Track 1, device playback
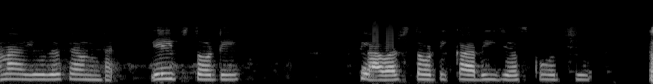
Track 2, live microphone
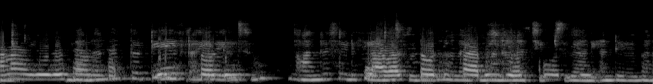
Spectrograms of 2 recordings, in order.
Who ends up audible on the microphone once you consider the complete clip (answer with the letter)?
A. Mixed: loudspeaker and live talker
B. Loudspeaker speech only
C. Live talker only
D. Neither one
A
